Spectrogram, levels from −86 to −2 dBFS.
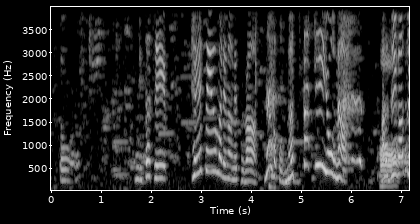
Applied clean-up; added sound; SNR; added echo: classical method Wiener filter.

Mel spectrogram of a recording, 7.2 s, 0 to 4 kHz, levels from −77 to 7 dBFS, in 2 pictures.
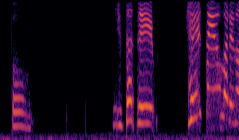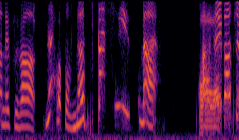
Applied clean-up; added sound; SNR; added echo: neural diffusion model UNIVERSE++.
